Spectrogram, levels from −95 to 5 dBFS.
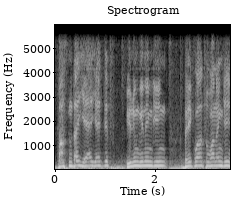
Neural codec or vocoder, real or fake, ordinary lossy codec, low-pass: codec, 16 kHz, 2 kbps, FunCodec, trained on Chinese and English, 25 frames a second; fake; none; 5.4 kHz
